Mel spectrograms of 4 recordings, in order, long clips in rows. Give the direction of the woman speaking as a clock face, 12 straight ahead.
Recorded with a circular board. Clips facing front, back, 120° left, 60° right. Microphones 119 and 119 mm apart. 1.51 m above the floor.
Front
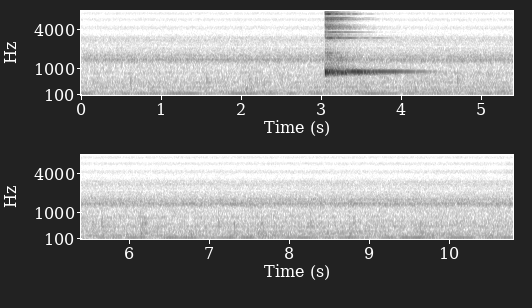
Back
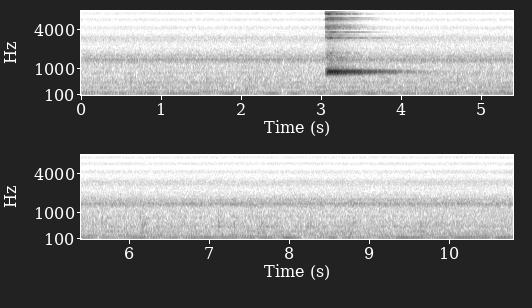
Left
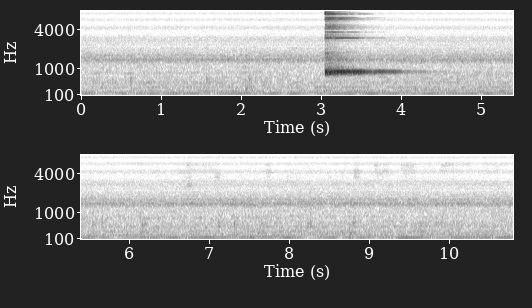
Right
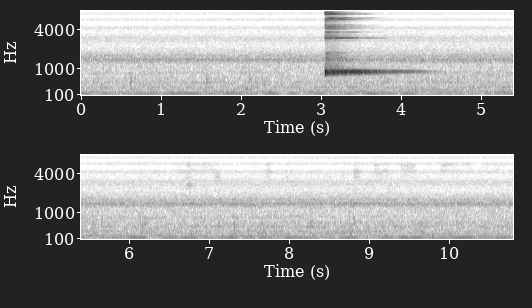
No woman speaking in this recording.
